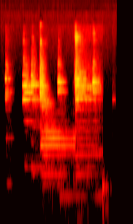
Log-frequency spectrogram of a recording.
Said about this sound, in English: Oh, hang on. My son's ringing me.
